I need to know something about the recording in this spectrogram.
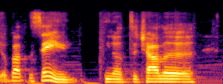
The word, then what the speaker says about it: T'Challa: the same you know t'challa actually charlotte the t is silent again that's his full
